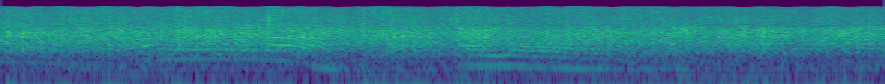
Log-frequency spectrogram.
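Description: A crowd at a scouting gathering claps loudly and continuously, the applause filling the whole stretch while a few voices call out faintly underneath.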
